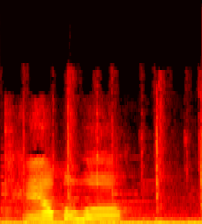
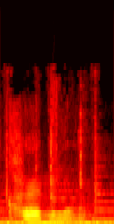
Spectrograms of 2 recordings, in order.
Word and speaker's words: Kamala: in 2016 it's not camela it's not Camala it's not camela it's kamla kamla Harris I'm kamla Harris and I approve this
